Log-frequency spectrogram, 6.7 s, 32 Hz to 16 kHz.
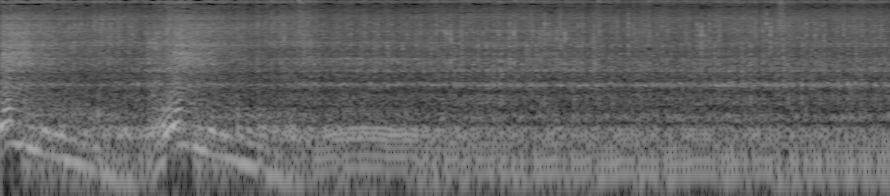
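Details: Yamaha YZF-R1, quick rev blip then settled idle: light, rapid tapping over the engine, foreign noise from the cylinder head; engine top-end knock.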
